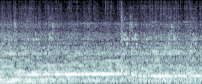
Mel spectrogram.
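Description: Race cars in the iRacing sim roar steadily as faster classes overtake slower cars, with a sustained engine drone whose pitch drops midway as one car shifts or pulls past.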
